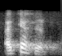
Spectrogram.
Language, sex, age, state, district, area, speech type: Marathi, male, 30-45, Maharashtra, Washim, rural, conversation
